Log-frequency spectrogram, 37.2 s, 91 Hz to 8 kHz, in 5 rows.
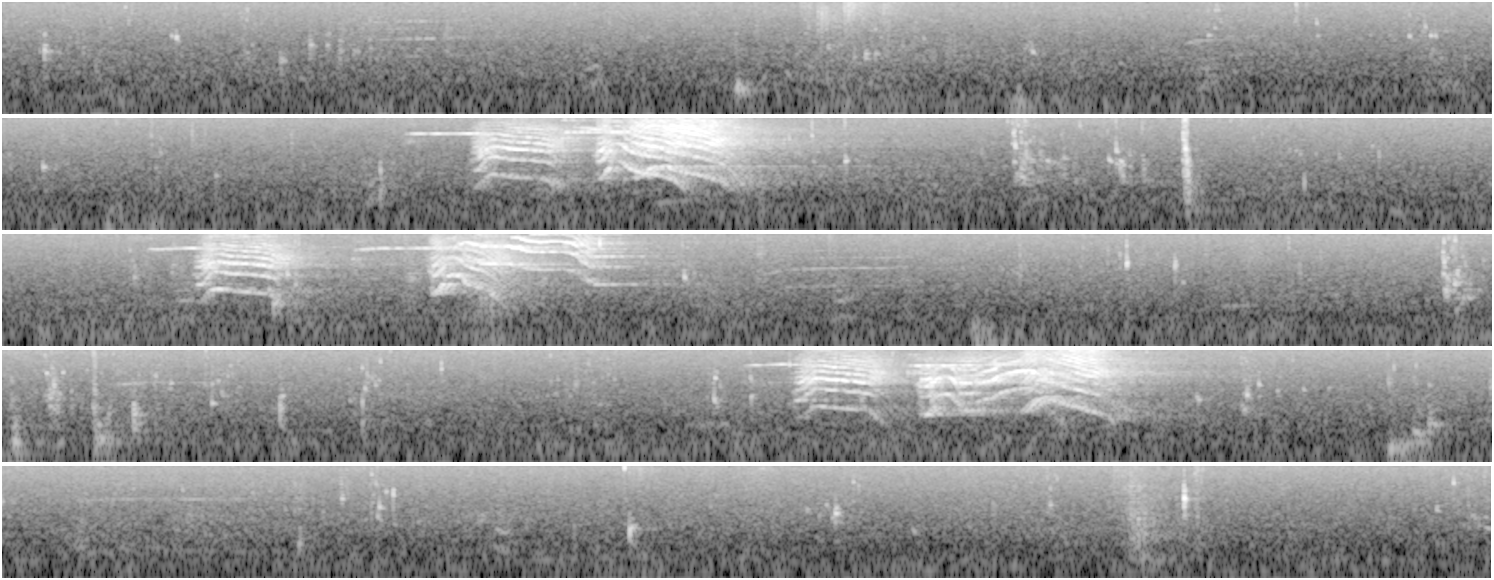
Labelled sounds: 1.7	2.4	killer whale, southern Alaska resident, 1.2 to 4.2 kHz
9.4	11.2	killer whale, southern Alaska resident, 0.14 to 8.0 kHz
15.7	18.2	killer whale, southern Alaska resident, 0.18 to 8.0 kHz
18.7	19.6	killer whale, southern Alaska resident, 0.50 to 4.4 kHz
26.1	28.1	killer whale, southern Alaska resident, 0.18 to 8.0 kHz

